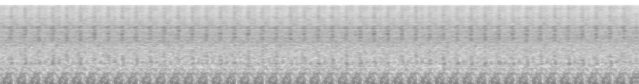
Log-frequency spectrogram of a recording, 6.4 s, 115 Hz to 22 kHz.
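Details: Land Rover Discovery 2 Td5 diesel idling below operating temperature: loud, lumpy chugging at about 3.5 beats a second. Temporary misfire that shortens as it warms; owner suspects ECU fuel cut or cold protection.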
